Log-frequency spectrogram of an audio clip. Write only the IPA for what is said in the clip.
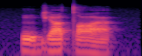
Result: ŋ ɡ i tˤ a

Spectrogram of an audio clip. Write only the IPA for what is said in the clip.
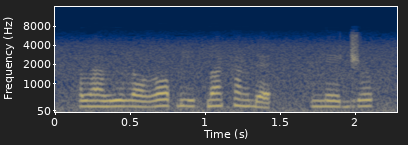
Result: β ã˨ v u˨ l ɔ˨ ɣ ɔ˦ ɓ iː˨ ɡ͡b ã˦ k ã˦ ɡ͡b ɛ˨ | n eː˨ d͡ʒ ʊ˦

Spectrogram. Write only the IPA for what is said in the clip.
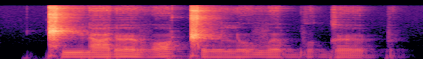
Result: ǁ ĩ˧ ɾ a˦ ɾ œ˦˨ β ɔ˦ ǁ ø˨ l ʊ˦ β ə˧ b ʊ˧ ɡ œ˨ p

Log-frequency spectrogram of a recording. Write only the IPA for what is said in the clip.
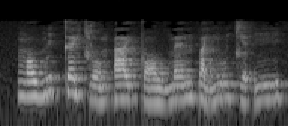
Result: ŋ ɔː˧ w m iː˥˨ k̚ t̪ ɛː˥˨ j t͡ɕ oː˩˧ m ʔ aː˧ j t̪ ɔː˩ w m ɛː˧˥ n p a˧˩ j ɲ uː˧˥ t͡ɕ e˧˩ ʔ iː˧˥

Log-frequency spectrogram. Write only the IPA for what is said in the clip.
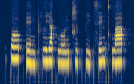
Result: p ɔː˥˩ p̚ ʔ e˩˦ n pʰ l i˥˩ a̯ k w o˦˥ n t͡ɕ ɯ˦˥ k̚ p i˨˩ ʔ s e˥˩ n kʰ w a˦˥ p̚

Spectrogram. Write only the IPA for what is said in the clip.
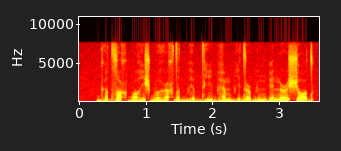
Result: ɡʱ ɨ d zˤ ʊ x b ɔ ɦ i ʃ b ʊ ɦ ə˞ x dˤ ɨ d bʱ e b dʱ i bʱ æ m bʱ i d ə˞ b i m ɠ e n ə˞ ʃ ɔ d

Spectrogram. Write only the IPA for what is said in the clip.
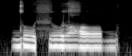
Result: d̪ u˧˩ fʲ u˧ lʲ ʁ o˧ b

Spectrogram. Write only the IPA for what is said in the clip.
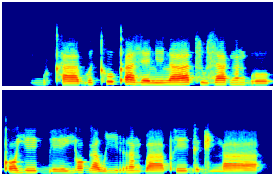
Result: ɡ͡b ʊ˨ kʰ aː˨ ɡʷ e˦ kʰ o˦ kʼ a˦˨ z ɛ˨ l ɪ˨ l aː˨˦ t͡s u˨ z a˦ ɡ ã˦ ɡ͡b oː˨ kʼ ɔ˦ j eː˦ ɡ͡b eː˨˦ j ɔ˦ ɡ a˦˨ w iː˦ r ã˦ ɡ͡b aː˨ pʰ eː˦ ɡ ɛ˨ ɡ i˨ ŋ aː˨

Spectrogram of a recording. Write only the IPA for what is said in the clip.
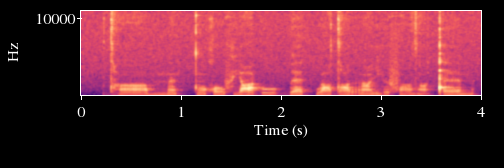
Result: dʱ ɑ̃ː mː ɛ̃ tː ũ χ uː f j ɑ k uː ɡ͡b ɛ k͡p u dˤ ɛ r ɑ̃ i̯ j ʏ f ɑ̃ zˤ ɑ̃ ǃ ɛ m

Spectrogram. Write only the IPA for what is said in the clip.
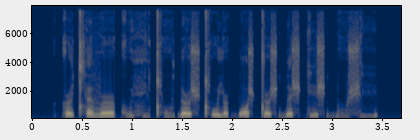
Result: k ə˞ cʰ ɛ v ə˞ k o̤ fʲ o̤ cʰ o̤ ɗ ə˞ ʃ cʰ u j ə˞ ɡ͡b ɔ ʃ t ə˞ ʃ ɡ͡b ɛ ʃ k i ʃ ɡ͡b o̤ ʃ i̤

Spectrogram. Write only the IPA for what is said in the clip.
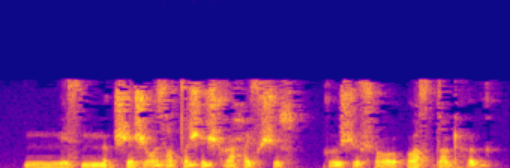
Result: nː e s nː ʌ ɡ ʃ æ ʒ ɔ z ʌ tˤ ʌ ʒ ɽ e ʒ ɣ ʌ ħ e s ʃ ɤ ɬ kː ɤ ʃ ɤ s ɽ ɔ | ɔ s dˤ ɤ ɖʱ ʌ ɡ

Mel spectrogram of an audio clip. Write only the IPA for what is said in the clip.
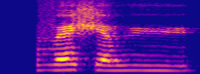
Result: v ɛ ʃ ɛ β y

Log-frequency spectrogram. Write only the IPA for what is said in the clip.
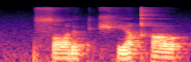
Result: sˤ œ ɾ œ k t͡ʃʰ e qʰ ɔ

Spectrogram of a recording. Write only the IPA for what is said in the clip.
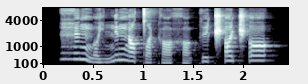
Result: ɦ ʏ˥ ŋ ɔ˩ j n ʏ˥ ŋ ɔ˧ tˤ ʏ˩˧ k ɒ˩ x ɒ˩ k ʏ˧˥ t͡ʃʼ ɒ˥ t͡ʃʼ ɔ˥

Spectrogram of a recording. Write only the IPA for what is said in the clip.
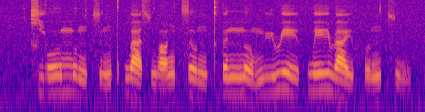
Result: t͡ɕ j o˦ ʊ̯ m ʊ˥˨ ŋ t͡s ʊ˨˦ ŋ pʰ w ä˥˨ s w ɑ˨˦ ŋ t͡s ɤ˥˨ ŋ kʰ ə˦ n n̪ ɤ˥˨ m y˦ ɻ e˥˨ ɪ̯ f w e˦ ɪ̯ ɻ a˥˨ ɪ̯ f ɤ˨˦ ŋ t͡s ṵ˨˩

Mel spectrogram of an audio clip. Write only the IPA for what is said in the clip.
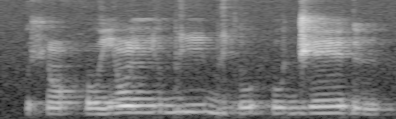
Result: ʃ ɔ̃˨ h o˨ j ɔ̃˦ ɲ ə˦ b iː˦ b i˨ ɾ u˧ h u˧ d͡ʒ eː˦ ɗ ɨ˨

